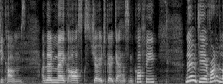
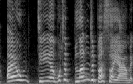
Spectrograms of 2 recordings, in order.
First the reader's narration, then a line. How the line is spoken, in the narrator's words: exclaimed Joe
